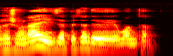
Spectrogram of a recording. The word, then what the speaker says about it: wonton: Rondon, en français, on connaît ça plutôt sous le nom de wonton. Wonton. Rondon, c'est la prononciation à la roi, donc mm. euh, dans le chinois euh, standardisé du nord de, la Chine en fait.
